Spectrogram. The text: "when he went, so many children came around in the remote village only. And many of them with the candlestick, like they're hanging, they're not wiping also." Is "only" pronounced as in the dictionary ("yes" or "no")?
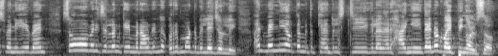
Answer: no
